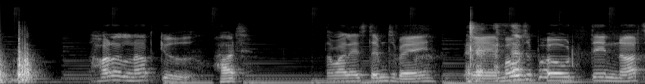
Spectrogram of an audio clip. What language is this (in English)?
Danish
